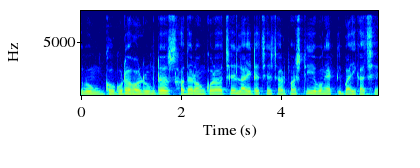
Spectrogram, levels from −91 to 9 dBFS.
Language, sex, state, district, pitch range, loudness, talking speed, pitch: Bengali, male, West Bengal, Purulia, 130-140 Hz, -34 LUFS, 150 wpm, 135 Hz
